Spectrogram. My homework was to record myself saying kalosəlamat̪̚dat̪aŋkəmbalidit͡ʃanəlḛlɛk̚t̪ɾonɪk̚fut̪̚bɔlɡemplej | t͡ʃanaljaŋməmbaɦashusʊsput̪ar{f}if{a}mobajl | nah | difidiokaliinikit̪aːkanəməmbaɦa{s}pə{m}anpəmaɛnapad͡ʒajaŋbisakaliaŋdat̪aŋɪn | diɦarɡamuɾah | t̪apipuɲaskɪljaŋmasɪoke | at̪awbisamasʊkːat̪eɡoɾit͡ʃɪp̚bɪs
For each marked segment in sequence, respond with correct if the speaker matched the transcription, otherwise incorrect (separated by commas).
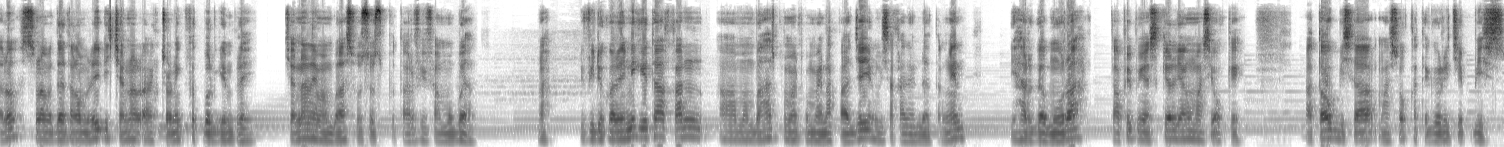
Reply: correct, correct, correct, correct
